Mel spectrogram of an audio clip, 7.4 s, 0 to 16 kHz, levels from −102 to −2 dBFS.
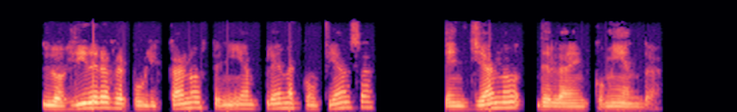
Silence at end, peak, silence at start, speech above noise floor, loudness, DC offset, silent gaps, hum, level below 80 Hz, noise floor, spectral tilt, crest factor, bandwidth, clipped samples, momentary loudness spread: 0.8 s; -2 dBFS; 0.45 s; over 72 dB; -19 LUFS; under 0.1%; 1.62-1.69 s, 2.61-2.65 s, 3.76-4.44 s, 5.23-5.35 s, 5.90-5.94 s; none; -54 dBFS; under -90 dBFS; -6 dB/octave; 16 dB; 7.8 kHz; under 0.1%; 10 LU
